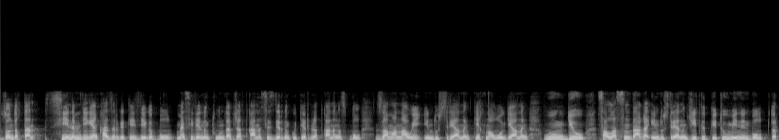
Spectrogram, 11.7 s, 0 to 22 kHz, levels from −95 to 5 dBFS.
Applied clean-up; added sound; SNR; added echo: none; none; none; none.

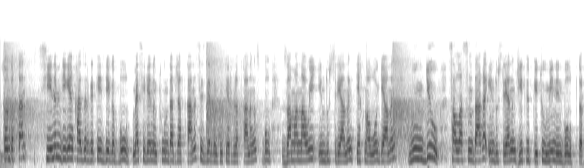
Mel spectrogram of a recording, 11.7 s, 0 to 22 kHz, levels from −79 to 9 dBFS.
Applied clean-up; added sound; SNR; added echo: none; Clapping; 18 dB; reverberation time 1.0 s.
